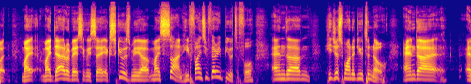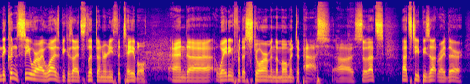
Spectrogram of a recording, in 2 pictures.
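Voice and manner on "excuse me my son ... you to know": failed put-on Dutch accent, drifting into Russian-sounding. Retelling his dad calling the waitress over, in a bad Dutch accent. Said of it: "I can't do a Dutch accent, it comes out Russian".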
